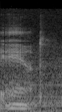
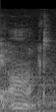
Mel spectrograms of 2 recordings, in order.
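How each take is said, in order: First: "aunt" said like "ant", flat short a; American aunt. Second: "aunt" said with a long broad ah, as "ahnt"; British aunt. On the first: Reader saying "aunt" in her own American accent, like ant. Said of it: "if I'm saying it in my accent". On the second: Reader showing how the British say "aunt", ahnt. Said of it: "They say aunt". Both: Shown as a demonstration.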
